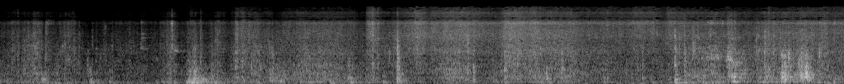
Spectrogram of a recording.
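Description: Clear plastic bags and sheeting crinkling and rustling as trash is rummaged by hand, with cardboard and paper shifting and a few sharper clicks and knocks.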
